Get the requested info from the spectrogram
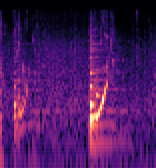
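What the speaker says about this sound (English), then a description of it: "It is raining and the school roof is leaking again." Water drips through a leaking school roof during rain in a cartoon, two distinct wet drops a moment apart, close and clear against near silence.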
